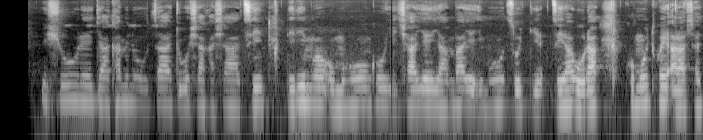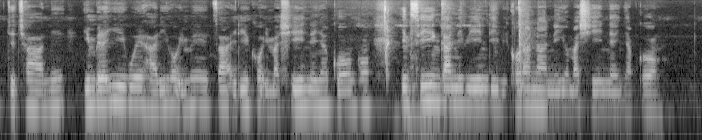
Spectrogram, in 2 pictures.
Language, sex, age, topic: Rundi, male, 18-24, education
